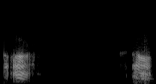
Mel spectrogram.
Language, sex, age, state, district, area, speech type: Malayalam, male, 45-60, Kerala, Kottayam, rural, conversation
